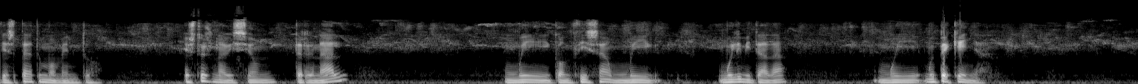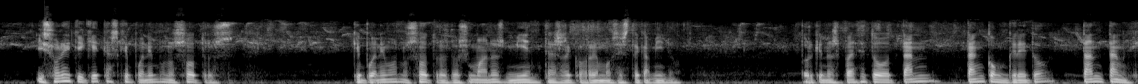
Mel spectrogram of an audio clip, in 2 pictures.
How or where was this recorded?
outdoors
